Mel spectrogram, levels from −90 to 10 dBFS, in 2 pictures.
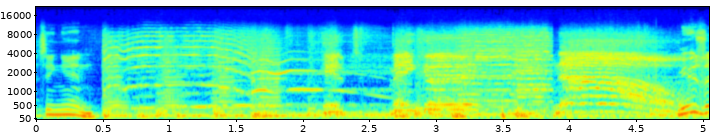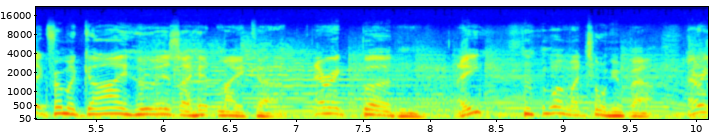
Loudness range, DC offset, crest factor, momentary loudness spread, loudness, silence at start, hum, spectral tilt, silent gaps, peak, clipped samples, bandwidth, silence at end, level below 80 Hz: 2 LU; under 0.1%; 14 dB; 6 LU; -16 LUFS; 0 s; none; -4.5 dB/octave; none; -2 dBFS; under 0.1%; 13 kHz; 0 s; -42 dBFS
